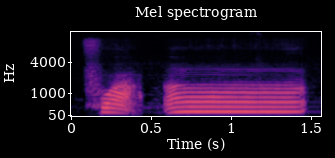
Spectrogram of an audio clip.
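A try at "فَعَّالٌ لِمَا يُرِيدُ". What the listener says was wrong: ada bukan fa'a agak kayak dihentak. Iya, ada tasdid. Fa'alul tasdid.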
